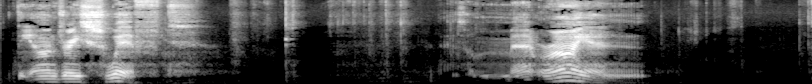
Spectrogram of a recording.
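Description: Cardboard trading cards slide and rustle against each other in someone's hands, up close.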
